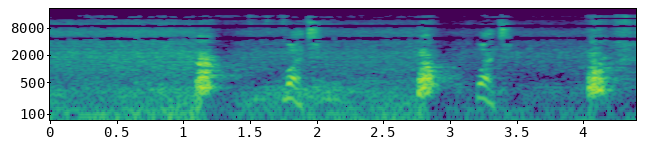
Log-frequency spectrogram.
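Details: Big female Boerboel in a backyard barking after stopping to smell something in the air, then running off to open the door and greet the family; five short, sharp barks roughly every half to one second, with a person's voice asking who is here.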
